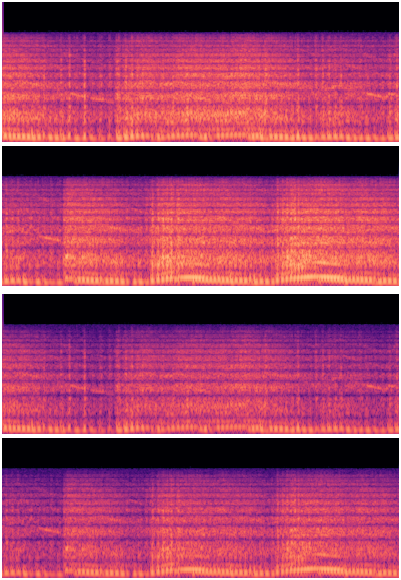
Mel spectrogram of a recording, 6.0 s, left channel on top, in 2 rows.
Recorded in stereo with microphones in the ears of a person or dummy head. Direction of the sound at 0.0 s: 15° left (ahead or behind).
